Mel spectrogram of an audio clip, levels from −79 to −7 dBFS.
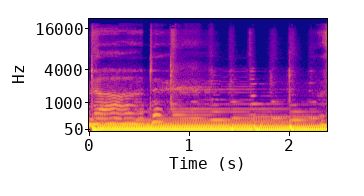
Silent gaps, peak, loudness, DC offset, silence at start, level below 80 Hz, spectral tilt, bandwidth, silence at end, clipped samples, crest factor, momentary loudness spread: none; -2 dBFS; -15 LUFS; 0.4%; 0 s; -12 dBFS; -7 dB/octave; 16.5 kHz; 0 s; under 0.1%; 10 dB; 2 LU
